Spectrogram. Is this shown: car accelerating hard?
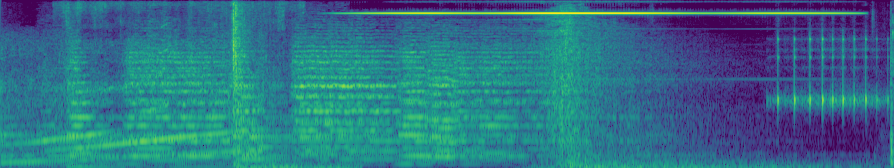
yes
